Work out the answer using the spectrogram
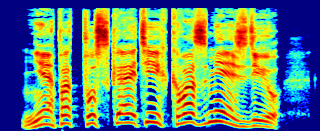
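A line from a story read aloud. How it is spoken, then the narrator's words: Widow shouting. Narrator (Russian): крикнула вдова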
